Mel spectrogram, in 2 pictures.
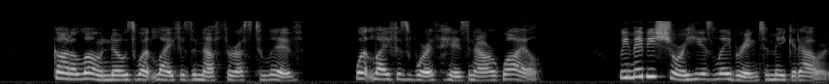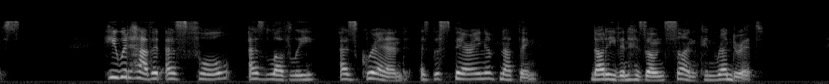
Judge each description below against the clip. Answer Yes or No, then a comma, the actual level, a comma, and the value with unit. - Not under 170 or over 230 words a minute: Yes, average, 190 wpm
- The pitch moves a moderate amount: Yes, average, 3.6 semitones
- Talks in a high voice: Yes, high, 225 Hz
